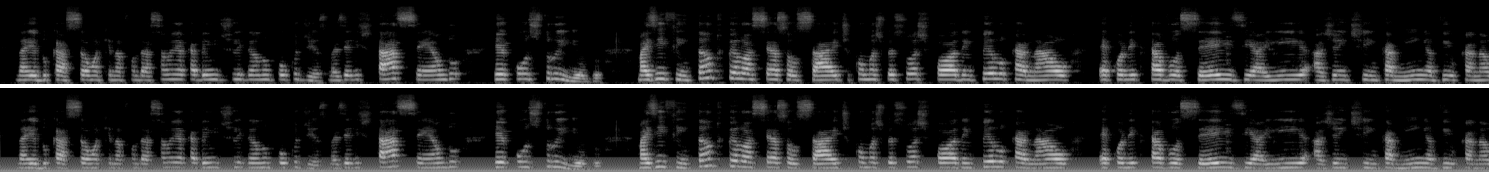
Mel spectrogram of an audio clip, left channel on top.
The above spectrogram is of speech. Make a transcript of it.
educação aqui na Fundação e acabei me desligando um pouco disso, mas ele está sendo reconstruído. Mas, enfim, tanto pelo acesso ao site, como as pessoas podem, pelo canal, conectar vocês e aí a gente encaminha via o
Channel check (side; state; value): right; noise; hum, 9 dB below the sound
